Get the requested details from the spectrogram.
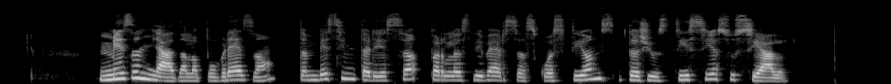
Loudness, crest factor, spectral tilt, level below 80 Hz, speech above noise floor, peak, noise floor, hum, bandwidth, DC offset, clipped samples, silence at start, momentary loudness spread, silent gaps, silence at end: -21 LUFS; 20 dB; -4.5 dB/octave; -74 dBFS; 54 dB; -2 dBFS; -74 dBFS; none; 11.5 kHz; under 0.1%; under 0.1%; 1 s; 12 LU; none; 1.05 s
